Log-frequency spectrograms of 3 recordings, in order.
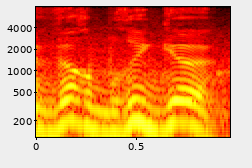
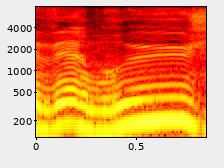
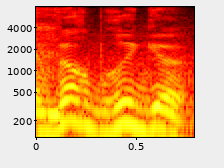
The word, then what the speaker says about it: Verbrugge: Alors, petite précision quand même, c'est Verbrugge, voilà. Si vous le prononcez un petit peu à l'arrache. Enfin, quelqu'un qui prononce bien mon nom. C'est facile. Ça fait longtemps que ça ne m'était pas arrivé. Donc, évitez les Verbruges et les choses comme ça, c'est Verbrugge. Voilà.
